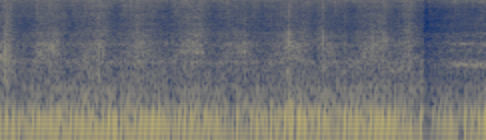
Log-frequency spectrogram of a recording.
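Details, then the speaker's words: Car idling with a loud, rough, deep puffing and strange noise from an exhaust holed at the hood area. "mas esse barulho estranho é porque o escapamento tá furado aqui na capota"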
